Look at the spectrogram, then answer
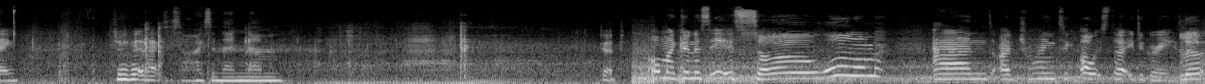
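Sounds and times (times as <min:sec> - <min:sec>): car engine idling: 0:02.8 - 0:08.1.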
